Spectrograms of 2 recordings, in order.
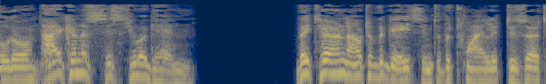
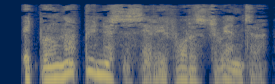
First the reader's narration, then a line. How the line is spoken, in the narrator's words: muttered Dumbledore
